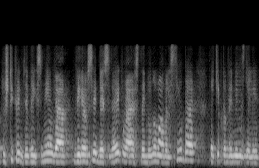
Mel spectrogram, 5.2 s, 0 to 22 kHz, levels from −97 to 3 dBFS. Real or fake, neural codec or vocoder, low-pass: fake; codec, 16 kHz, 1 kbps, FreqCodec, smaller model; 7.2 kHz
